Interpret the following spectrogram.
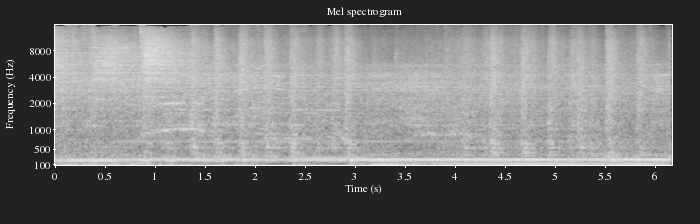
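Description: Heavy punk band playing live: distorted guitar and bass hold low sustained notes over a drum kit. The drums settle into a steady, driving beat about halfway through.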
